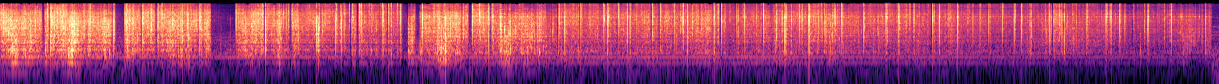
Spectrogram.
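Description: A welding arc crackles and sizzles steadily.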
